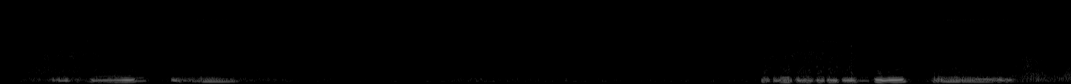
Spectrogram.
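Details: Two clusters of low, rattling snores separated by several seconds of quiet breathing during sleep: snoring.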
